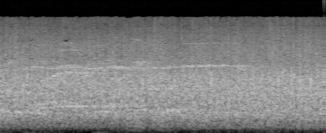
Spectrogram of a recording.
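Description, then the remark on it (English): An audience of Republicans, with some Democrats also audible, applauds steadily, dense clapping blended with a loud, sustained roar of voices that stays even and unbroken from start to finish. “Republicans roar. You could hear some Democrats.”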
